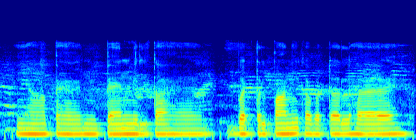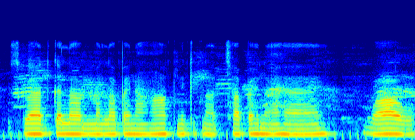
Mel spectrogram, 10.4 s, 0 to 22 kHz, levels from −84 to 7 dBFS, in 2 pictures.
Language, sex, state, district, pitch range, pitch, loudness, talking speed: Hindi, male, Bihar, East Champaran, 115-120 Hz, 120 Hz, -23 LUFS, 120 wpm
